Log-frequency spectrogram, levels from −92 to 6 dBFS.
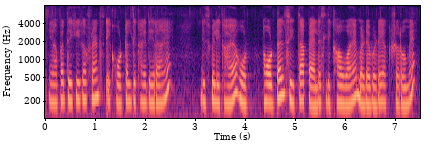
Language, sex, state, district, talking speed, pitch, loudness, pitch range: Hindi, female, Himachal Pradesh, Shimla, 185 wpm, 195 Hz, -18 LUFS, 190-210 Hz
